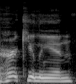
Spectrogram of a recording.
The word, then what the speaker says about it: Herculean: The other one, the Herculean, is that how you pronounce it?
